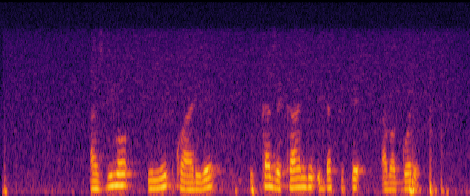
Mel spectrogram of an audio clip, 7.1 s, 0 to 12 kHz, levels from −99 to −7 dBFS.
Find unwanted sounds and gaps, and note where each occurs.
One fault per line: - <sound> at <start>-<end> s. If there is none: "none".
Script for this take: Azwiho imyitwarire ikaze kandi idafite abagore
none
